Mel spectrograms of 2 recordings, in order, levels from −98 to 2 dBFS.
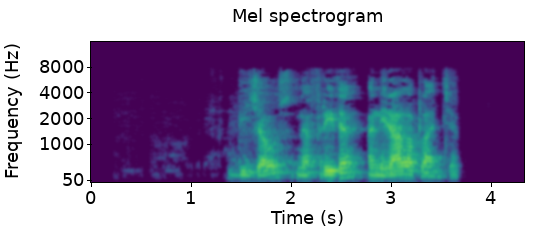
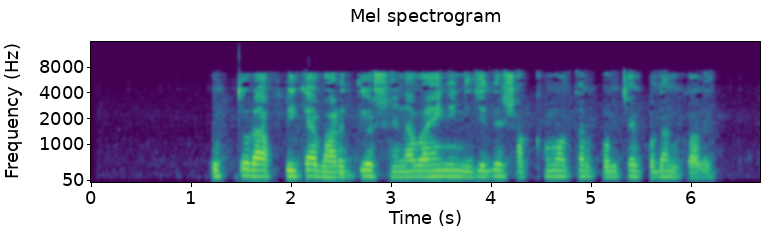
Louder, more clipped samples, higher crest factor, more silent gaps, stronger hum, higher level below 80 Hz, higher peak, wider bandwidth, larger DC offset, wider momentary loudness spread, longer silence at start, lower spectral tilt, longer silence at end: second, -23 LUFS vs -19 LUFS; neither; about the same, 22 dB vs 20 dB; neither; neither; second, -68 dBFS vs -56 dBFS; second, -4 dBFS vs 0 dBFS; second, 8 kHz vs 13 kHz; neither; first, 15 LU vs 9 LU; first, 1.35 s vs 1.2 s; first, -6 dB/octave vs -4 dB/octave; first, 0.65 s vs 0.45 s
